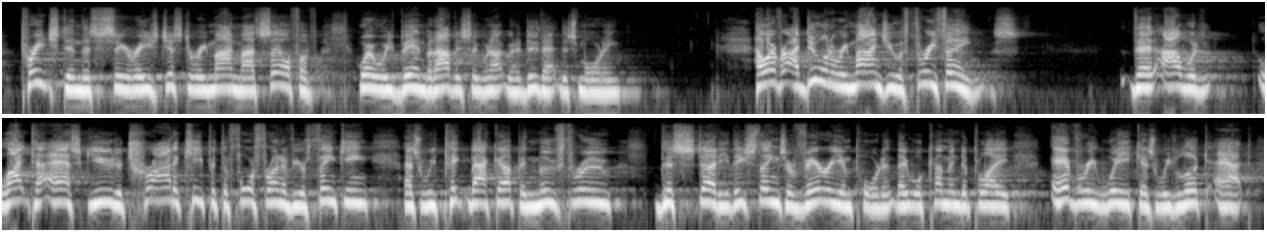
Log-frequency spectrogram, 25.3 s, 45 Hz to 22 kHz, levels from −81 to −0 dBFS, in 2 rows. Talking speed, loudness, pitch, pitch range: 180 wpm, -13 LUFS, 185 Hz, 170-205 Hz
